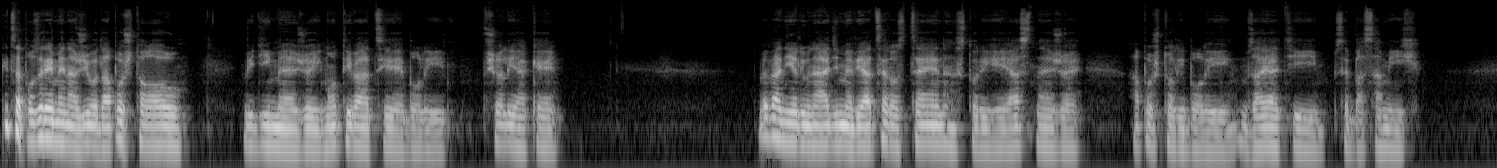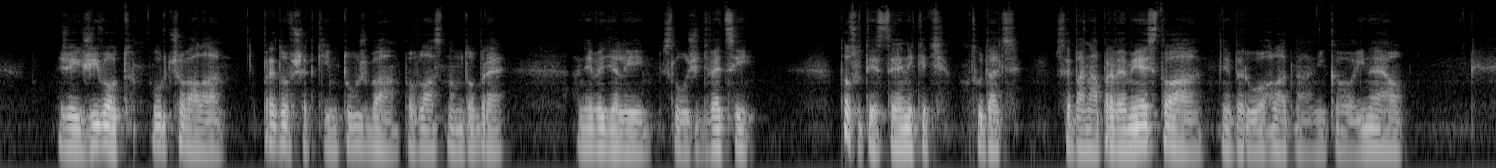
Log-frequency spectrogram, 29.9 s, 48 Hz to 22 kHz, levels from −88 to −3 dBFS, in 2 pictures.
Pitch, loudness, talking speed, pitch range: 105 Hz, -30 LUFS, 115 wpm, 95-110 Hz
